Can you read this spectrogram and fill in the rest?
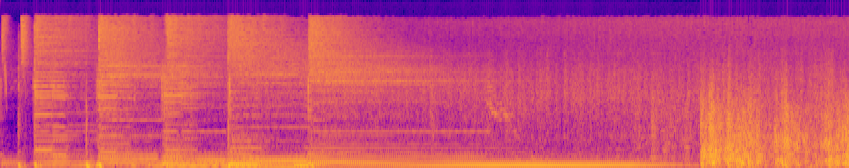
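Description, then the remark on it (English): Sharp cracks of thunder split the air, then roll into a long, deep rumble before steady rain hisses in near the end. No one speaks. “I hate rainy days.”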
